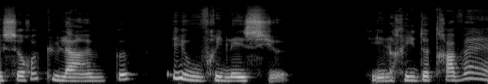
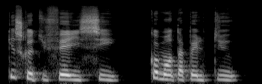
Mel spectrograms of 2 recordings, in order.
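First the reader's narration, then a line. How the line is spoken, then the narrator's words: Harsher tone. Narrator (French): dit plus durement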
